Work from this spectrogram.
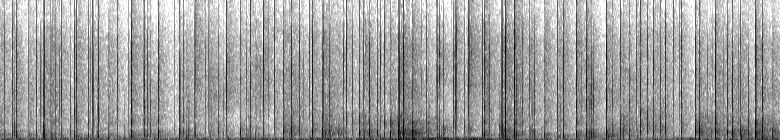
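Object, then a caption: Glass tablet touchscreen. Long dark nails tap quickly on the glass touchscreen of a white iPad lying flat on a pillow. Dozens of sharp, bright, dry clicks come in rapid, uneven bursts with no ring, over a faint low hum.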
